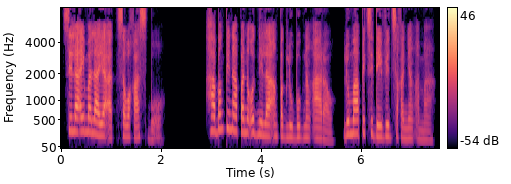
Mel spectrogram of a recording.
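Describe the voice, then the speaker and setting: A woman's voice: mid-range voice, animated, moderate pace, darkish tone, no echo, studio quality. A woman reading a scripted romantic drama as a storyteller, in an earnest, sentimental manner. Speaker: storyteller and channel narrator.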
